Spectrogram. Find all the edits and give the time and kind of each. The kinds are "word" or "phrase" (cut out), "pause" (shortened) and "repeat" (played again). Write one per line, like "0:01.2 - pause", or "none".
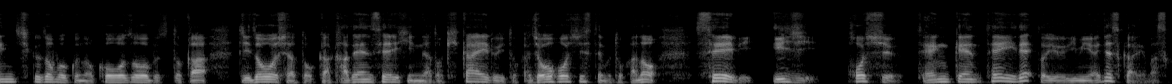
0:07.6 - pause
